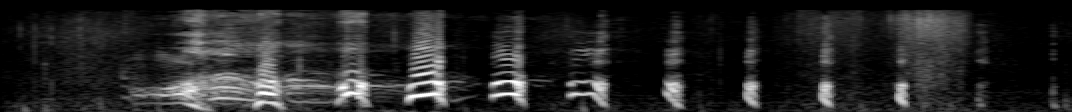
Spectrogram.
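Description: A man laughing: a run of about ten short "ha" pulses starting about half a second in and fading over two seconds.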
